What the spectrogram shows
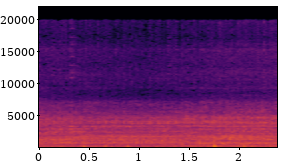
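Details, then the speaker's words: Suzuki Palette wagon started from cold, steady idle with soft low pulses and no belt squeal; belt noise absent. "belt niya. So galing sa malamig inaandar natin. Hindi lang siya tumunog."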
